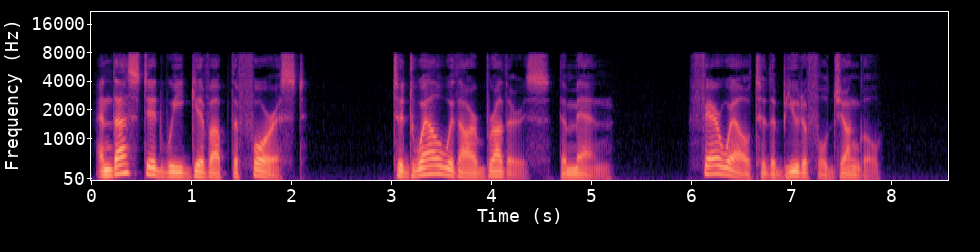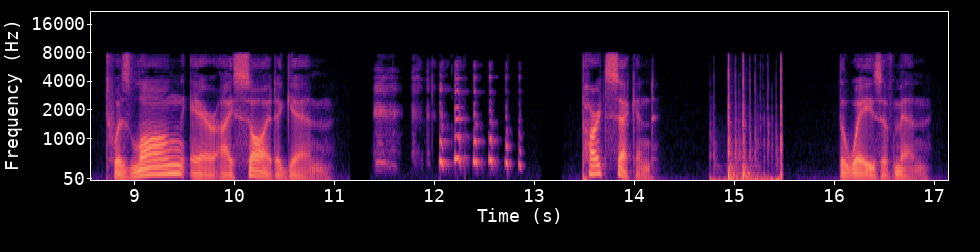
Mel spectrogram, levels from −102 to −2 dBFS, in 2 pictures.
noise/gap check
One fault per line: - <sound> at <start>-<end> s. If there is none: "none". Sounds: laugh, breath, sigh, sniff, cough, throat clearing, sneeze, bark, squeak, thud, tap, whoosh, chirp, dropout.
- laugh at 11.4-12.9 s
- squeak at 14.8-15.5 s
